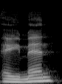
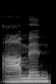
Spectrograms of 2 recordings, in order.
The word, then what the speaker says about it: Amen: Thompson Twins they favor amen or amen I heard him I heard it pronounced almond today instead of Amen so we'll roll with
